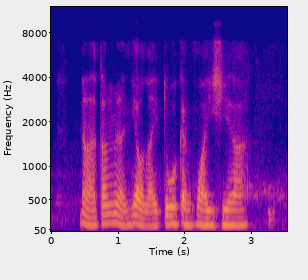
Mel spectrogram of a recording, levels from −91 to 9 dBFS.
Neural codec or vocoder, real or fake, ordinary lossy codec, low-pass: codec, 16 kHz, 1.1 kbps, Voila-Tokenizer; fake; Opus, 24 kbps; 7.2 kHz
